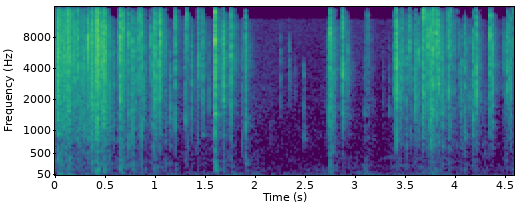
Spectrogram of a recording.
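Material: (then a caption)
Tissue paper. Hands scratch and crinkle the surface of a large, hollow, pale pink tissue paper honeycomb ball held in front of the face. The result is dense, bright, dry crinkling and scratching with quick taps, busiest at the start, thinning to a quieter stretch in the middle, then picking up again toward the end.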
